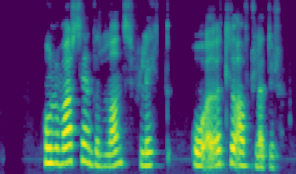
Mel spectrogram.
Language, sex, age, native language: Icelandic, female, 30-39, Icelandic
